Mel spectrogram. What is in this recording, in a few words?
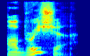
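"aubrietia", British English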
